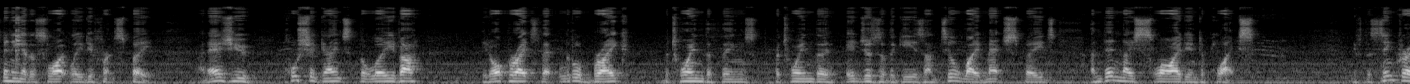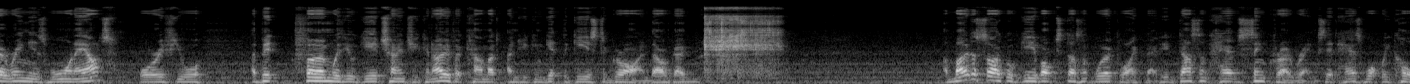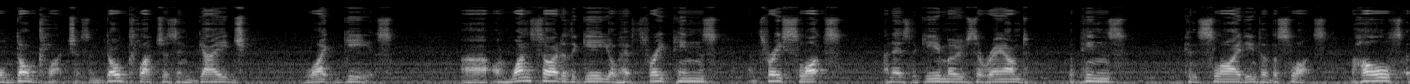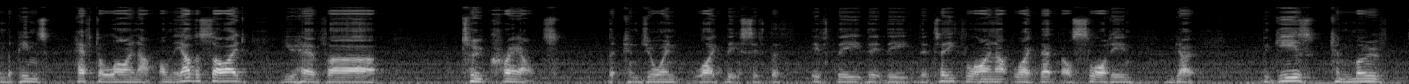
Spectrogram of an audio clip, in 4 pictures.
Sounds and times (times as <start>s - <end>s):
Speech: 0.0s - 4.2s, 4.8s - 12.7s, 13.5s - 21.1s, 23.5s - 32.2s, 32.8s - 46.2s, 46.9s - 54.3s, 54.9s - 56.2s.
